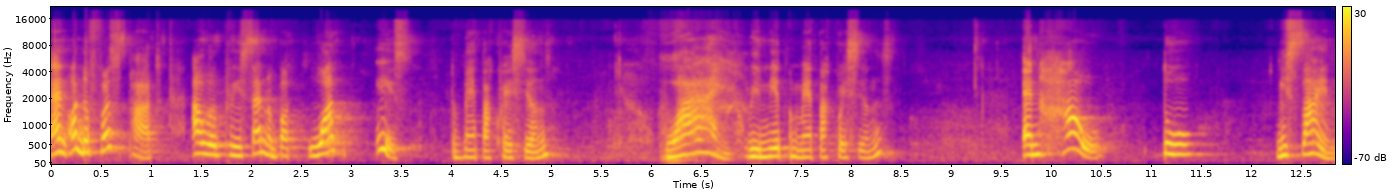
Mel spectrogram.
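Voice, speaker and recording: A woman with a non-native accent talks at a very slow pace, leaving long, frequent pauses. Her fairly high voice moves in very wide pitch swings. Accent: non-native English pronunciation. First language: not English. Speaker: trainer. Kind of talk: training workshop presentation.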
